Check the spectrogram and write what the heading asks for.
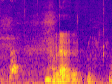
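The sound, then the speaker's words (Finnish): A sleeping dog makes soft, muffled woofs and whimpers in a few short bursts, quiet, as it barks and runs in a dream. “Mutta että siellä unessa Koira. haukutaan ja juostaan ja Juu.”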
